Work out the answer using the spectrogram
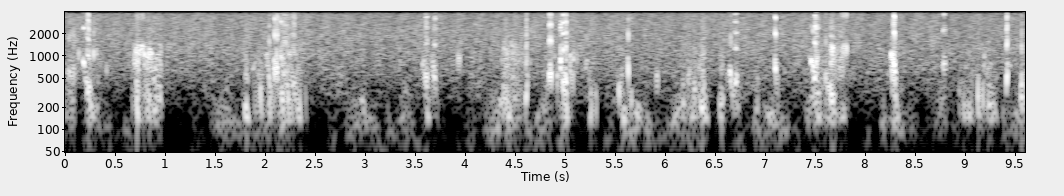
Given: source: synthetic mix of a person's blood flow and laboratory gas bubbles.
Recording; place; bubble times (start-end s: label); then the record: Doppler ultrasound of blood flow; precordium
0.00-0.46 s: bubbles
0.66-0.99 s: bubbles
1.77-2.44 s: bubbles
3.57-3.75 s: bubbles
3.92-3.97 s: bubbles
4.37-4.67 s: bubbles
4.80-5.16 s: bubbles
5.20-5.33 s: bubbles
5.51-5.70 s: bubbles
5.89-5.96 s: bubbles
6.16-6.45 s: bubbles
6.54-6.76 s: bubbles
7.07-7.17 s: bubbles
7.43-7.84 s: bubbles
8.22-8.37 s: bubbles
8.77-8.82 s: bubbles
8.91-9.34 s: bubbles
9.38-9.46 s: bubbles
9.52-9.61 s: bubbles
From the record:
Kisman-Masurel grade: 243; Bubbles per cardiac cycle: several, 3 to 8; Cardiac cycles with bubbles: 100%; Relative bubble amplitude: loud (0.450 to 0.775); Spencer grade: 3 (all of the cardiac periods contain showers or single bubble signals, but not dominating or overriding the cardiac motion signals); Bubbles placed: anywhere in the cardiac cycle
